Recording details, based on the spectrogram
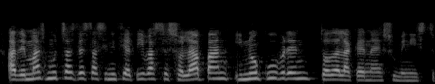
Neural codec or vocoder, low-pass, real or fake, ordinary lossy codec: none; 7.2 kHz; real; none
